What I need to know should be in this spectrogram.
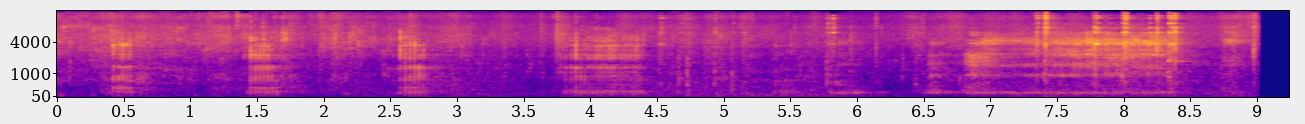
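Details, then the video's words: Fattening pigs in a pen making spaced grunts, then a longer rising squeal near the end, over a constant hum of barn noise. "prasata výkrm"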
